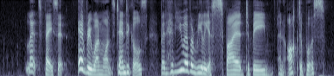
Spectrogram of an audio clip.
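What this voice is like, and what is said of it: Slightly more serious ad-reading voice. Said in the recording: “I'll say it in a slightly more serious voice.”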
